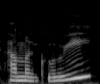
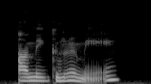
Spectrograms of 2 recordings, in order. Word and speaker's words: amigurumi: I think I've heard it amiguri, but you are having, there's a whole extra syllable that you're saying in there. – I think I was saying amigurumi, which is...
